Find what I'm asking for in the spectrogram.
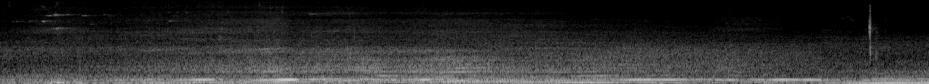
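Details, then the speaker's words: Holden VF Calais V6 after high-flow cat upgrade and two intermediate restrictions removed, heard outside driving past: smooth throaty V6 rumble at moderate volume, steady, no rattles or drone; normal exhaust note. "yeah, it's got that V6 throatiness about it, but not over the top, like some things that drive past here."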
